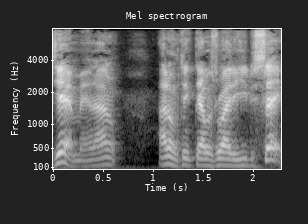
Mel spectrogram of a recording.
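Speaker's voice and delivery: ordinary delivery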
